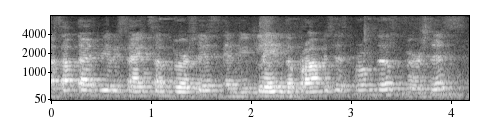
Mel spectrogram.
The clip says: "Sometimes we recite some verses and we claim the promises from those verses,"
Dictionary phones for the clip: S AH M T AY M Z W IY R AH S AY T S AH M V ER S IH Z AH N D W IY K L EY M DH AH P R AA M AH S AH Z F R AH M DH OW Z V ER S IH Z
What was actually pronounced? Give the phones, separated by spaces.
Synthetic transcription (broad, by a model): S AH M T AY M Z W IY R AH S AY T S AH M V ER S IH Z AH N D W IY K L EY M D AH P R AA M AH S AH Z F R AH M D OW V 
